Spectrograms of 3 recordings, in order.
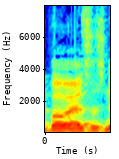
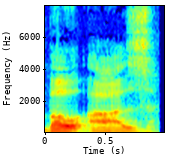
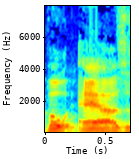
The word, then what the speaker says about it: Boaz: That name, by the way, it's pronounced Boaz. If you remember any of you Hebrew students, an A sound in Hebrew is usually ah, as in father. So it's not Boaz, it's Boaz.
